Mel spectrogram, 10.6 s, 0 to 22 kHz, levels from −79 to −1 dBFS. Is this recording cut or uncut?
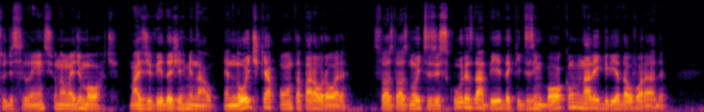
cut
